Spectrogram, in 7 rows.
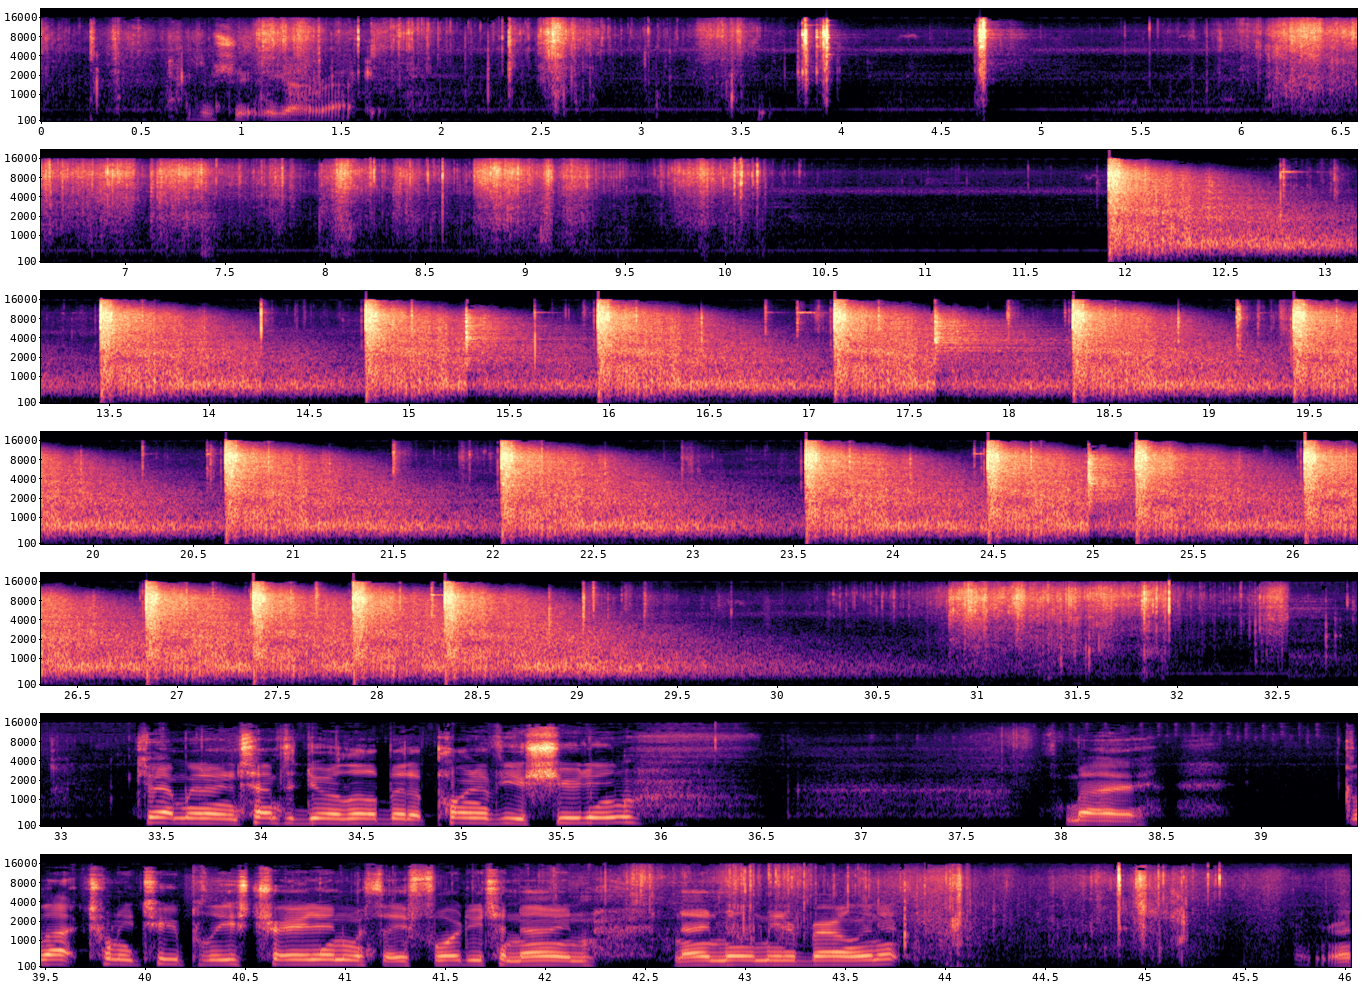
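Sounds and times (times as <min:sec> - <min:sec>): pistol shots with echo: 0:11.9 - 0:30.5.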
